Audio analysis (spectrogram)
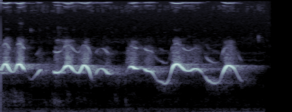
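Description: A person whistles a short, wavering melody, several connected phrases with smooth pitch glides and trills, clear and steady, with no other sounds before it stops abruptly.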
